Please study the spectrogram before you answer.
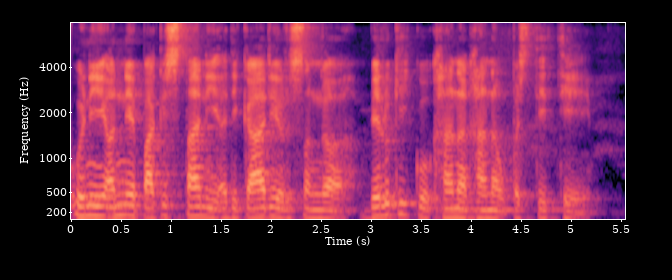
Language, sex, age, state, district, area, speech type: Nepali, male, 60+, West Bengal, Kalimpong, rural, read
